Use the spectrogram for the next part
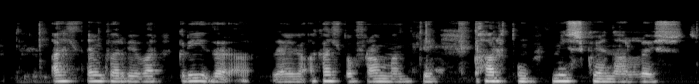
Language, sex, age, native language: Icelandic, male, 12, Filipino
